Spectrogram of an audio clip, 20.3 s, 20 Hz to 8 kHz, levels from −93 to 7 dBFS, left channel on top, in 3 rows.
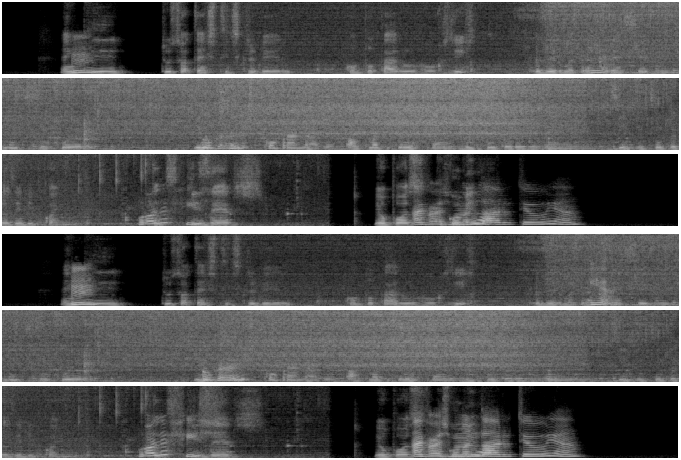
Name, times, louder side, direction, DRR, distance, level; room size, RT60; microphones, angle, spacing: voice 1, 0.6-1.2 1.6-2.9 3.4-4.7 5.3-7.7 8.7-14.2 14.9-16.1 17.3-17.7 18.0-18.5, left 3 dB, 90° left, 0.8 m, -34 dB
sound 1, 2.0-14.4, left 2 dB, 30° left, 2.1 m, -49 dB
sound 2, 5.2-15.1 15.6-15.8 16.4-16.5, left 3 dB, 10° left, 0.3 m, -29 dB
sound 3, 5.4-12.6, left 3 dB, 60° left, 1.4 m, -37 dB
voice 2, 15.0-15.7 17.6-19.5, right 4 dB, 55° right, 0.4 m, -29 dB
3.6 x 2.3 x 3.5 m
head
